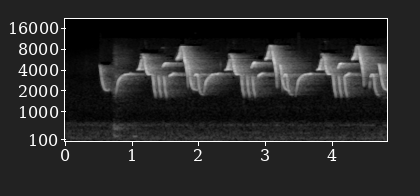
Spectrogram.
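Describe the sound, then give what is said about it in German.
A male and female happy wren sing a duet, rapid clear whistled phrases repeating in a seamless rolling rhythm, loud, over faint low background hum with no talking. “So, und jetzt im Duett.”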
